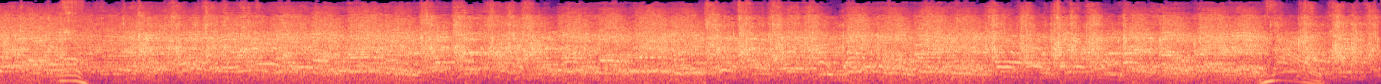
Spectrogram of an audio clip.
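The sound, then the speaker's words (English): A large crowd roars and cheers continuously at high volume, with scattered shouts and yells rising out of the dense wall of noise throughout. “And the crowd going wild.”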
